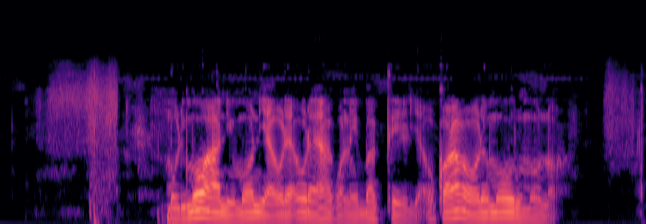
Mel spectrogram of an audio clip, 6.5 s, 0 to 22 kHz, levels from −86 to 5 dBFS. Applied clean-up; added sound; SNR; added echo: none; none; none; none.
